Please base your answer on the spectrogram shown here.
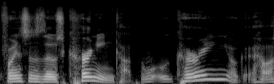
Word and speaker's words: Keurig: Like, for instance, those Keurig cups. Keurig? Or how do you pronounce that?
